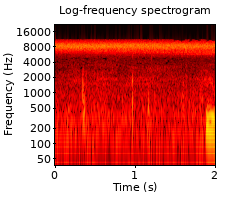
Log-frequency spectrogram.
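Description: A steady, high-pitched insect chorus, with a few faint ticks.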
